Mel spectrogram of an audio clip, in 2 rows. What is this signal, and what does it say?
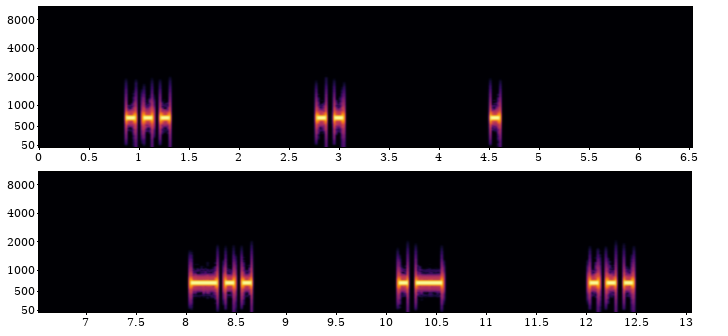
Morse code, heard as a keyed tone, about 14 wpm, spaced as for 5 wpm, 700 Hz. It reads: SIE DAS
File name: Morsekurs / Witze / Witz 29. Oktober 2019, 25 F70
